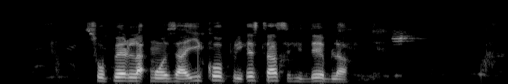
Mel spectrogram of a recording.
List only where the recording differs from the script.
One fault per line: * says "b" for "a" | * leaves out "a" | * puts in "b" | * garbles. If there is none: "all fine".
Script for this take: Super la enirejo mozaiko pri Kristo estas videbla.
* leaves out "enirejo"
* leaves out "Kristo"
